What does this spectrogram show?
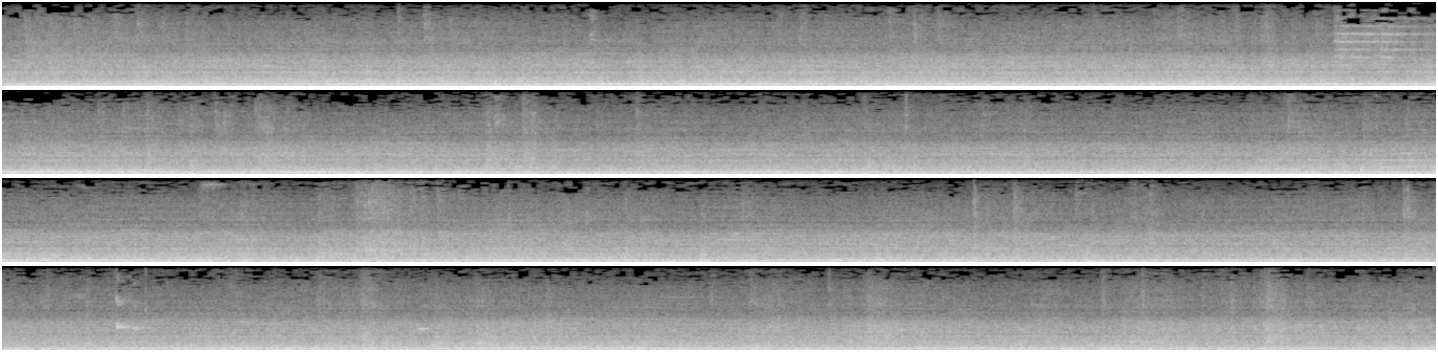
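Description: Circus-train passenger cars rolling past at speed: a loud, steady rumble of steel wheels on the rails.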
